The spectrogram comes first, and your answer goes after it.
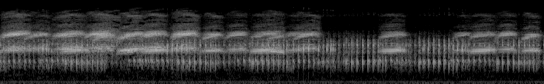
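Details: Several frogs calling together on Amami Island, Japan, Ornate Narrow-Mouthed Frog or Hallowell's Tree Frog: harsh rasping croaks in overlapping runs, a rapid ticking rattle emerging near the end.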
